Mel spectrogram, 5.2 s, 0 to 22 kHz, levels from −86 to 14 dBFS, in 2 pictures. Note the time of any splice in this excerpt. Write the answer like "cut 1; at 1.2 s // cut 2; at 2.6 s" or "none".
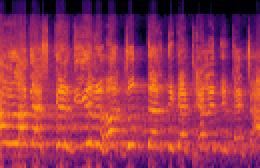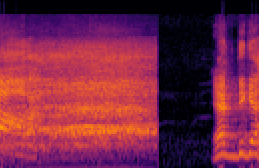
cut 1; at 4.2 s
